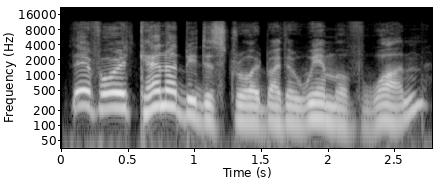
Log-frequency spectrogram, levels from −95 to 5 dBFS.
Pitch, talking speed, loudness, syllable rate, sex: 155 Hz, 215 wpm, -16 LUFS, 6.1 syllables/s, male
